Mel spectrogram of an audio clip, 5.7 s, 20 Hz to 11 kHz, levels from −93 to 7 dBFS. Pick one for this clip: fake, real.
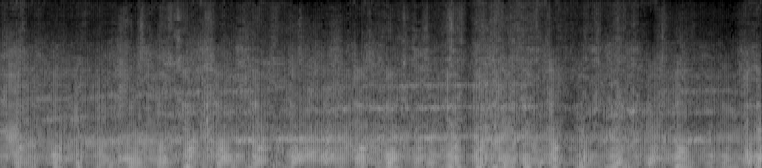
fake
